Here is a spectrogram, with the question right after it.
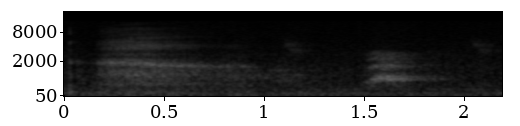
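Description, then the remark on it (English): Dogs bark, two separate bursts a second or so apart, faint and muffled, with no voices. “Oh my gosh, I'm so sorry, guys, if there's, like, dogs barking.”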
